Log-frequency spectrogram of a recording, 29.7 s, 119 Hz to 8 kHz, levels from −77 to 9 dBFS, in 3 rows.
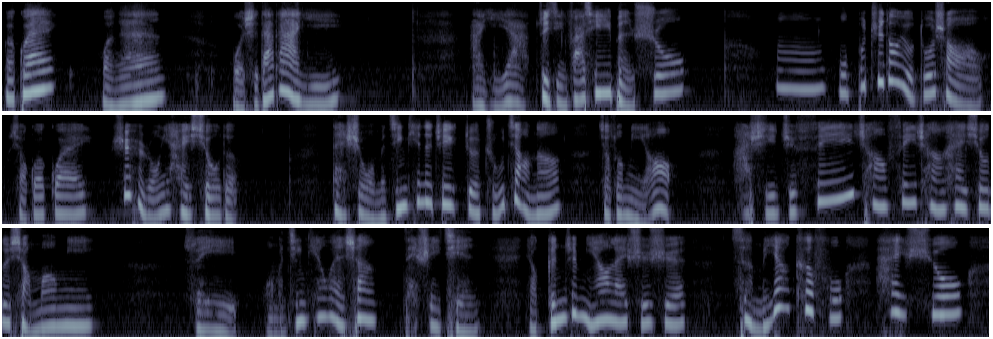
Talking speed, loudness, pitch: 190 characters per minute, -32 LUFS, 180 Hz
